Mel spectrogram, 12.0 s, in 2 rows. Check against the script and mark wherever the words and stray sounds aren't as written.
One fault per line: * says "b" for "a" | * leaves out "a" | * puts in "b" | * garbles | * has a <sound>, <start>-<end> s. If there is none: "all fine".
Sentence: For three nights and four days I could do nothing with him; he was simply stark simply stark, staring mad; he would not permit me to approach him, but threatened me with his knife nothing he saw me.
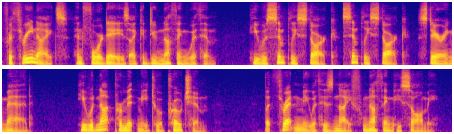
all fine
